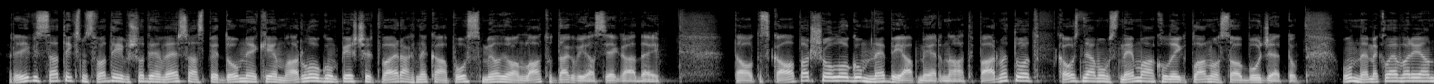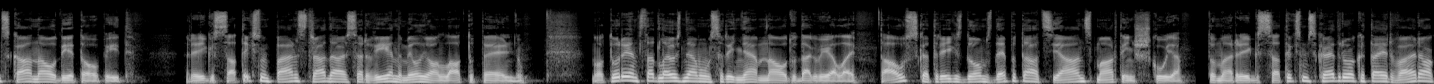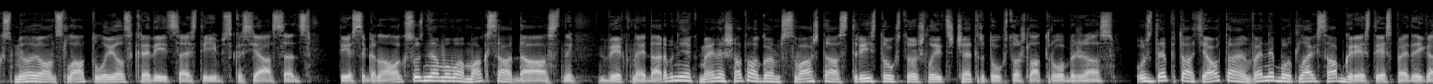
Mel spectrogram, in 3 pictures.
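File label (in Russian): голоса, Latvian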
